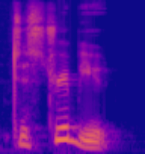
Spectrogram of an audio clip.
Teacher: You don't have to release the t. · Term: stop t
